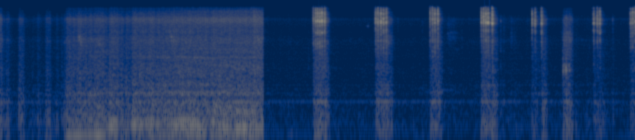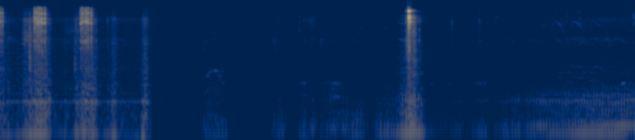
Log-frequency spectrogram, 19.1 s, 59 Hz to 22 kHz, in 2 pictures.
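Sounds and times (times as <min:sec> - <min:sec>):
ratchet wrench clicking: 0:04.7 - 0:05.0, 0:05.6 - 0:08.2, 0:08.9 - 0:11.0.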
